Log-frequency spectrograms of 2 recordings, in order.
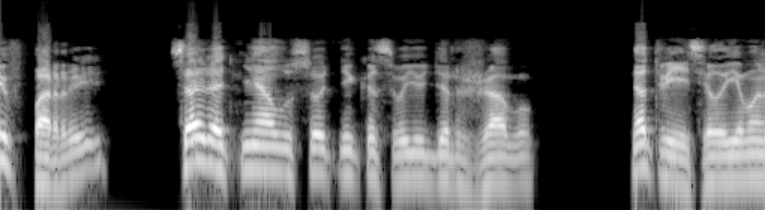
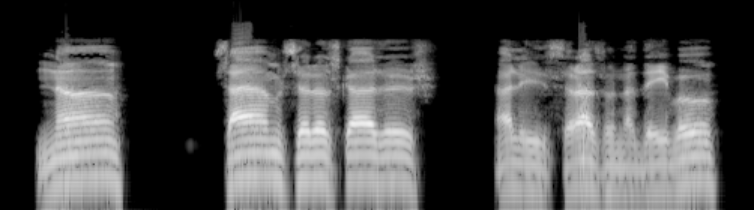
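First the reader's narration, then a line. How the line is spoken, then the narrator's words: Tsar's threatening question. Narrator (Russian): грозно спросил царь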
